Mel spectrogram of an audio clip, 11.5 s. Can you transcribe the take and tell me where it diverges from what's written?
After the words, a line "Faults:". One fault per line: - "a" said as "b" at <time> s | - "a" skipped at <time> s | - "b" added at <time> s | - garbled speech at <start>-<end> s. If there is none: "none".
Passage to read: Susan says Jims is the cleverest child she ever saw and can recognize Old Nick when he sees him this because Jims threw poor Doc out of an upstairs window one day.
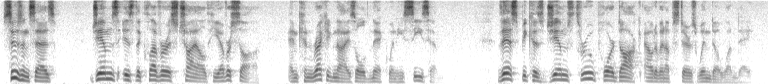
Susan says Jims is the cleverest child he ever saw and can recognize Old Nick when he sees him this because Jims threw poor Doc out of an upstairs window one day.
Faults:
- "she" said as "he" at 3.1 s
